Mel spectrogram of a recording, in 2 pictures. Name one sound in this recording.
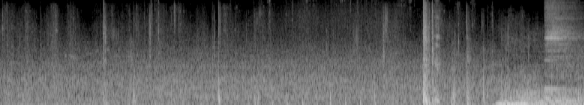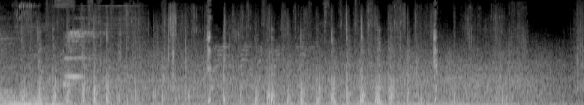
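Quick footsteps tap and scrape across a stone roof.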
